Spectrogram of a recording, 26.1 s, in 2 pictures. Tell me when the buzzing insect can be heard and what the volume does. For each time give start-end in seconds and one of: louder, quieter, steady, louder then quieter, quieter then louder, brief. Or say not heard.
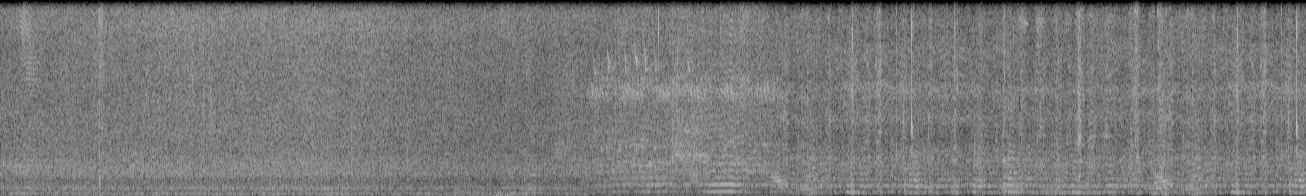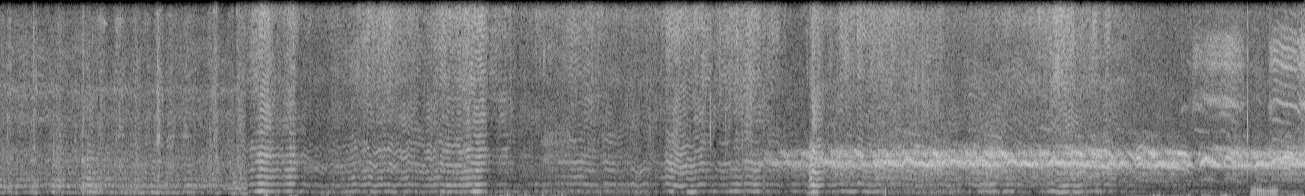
0.0-26.0 steady.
